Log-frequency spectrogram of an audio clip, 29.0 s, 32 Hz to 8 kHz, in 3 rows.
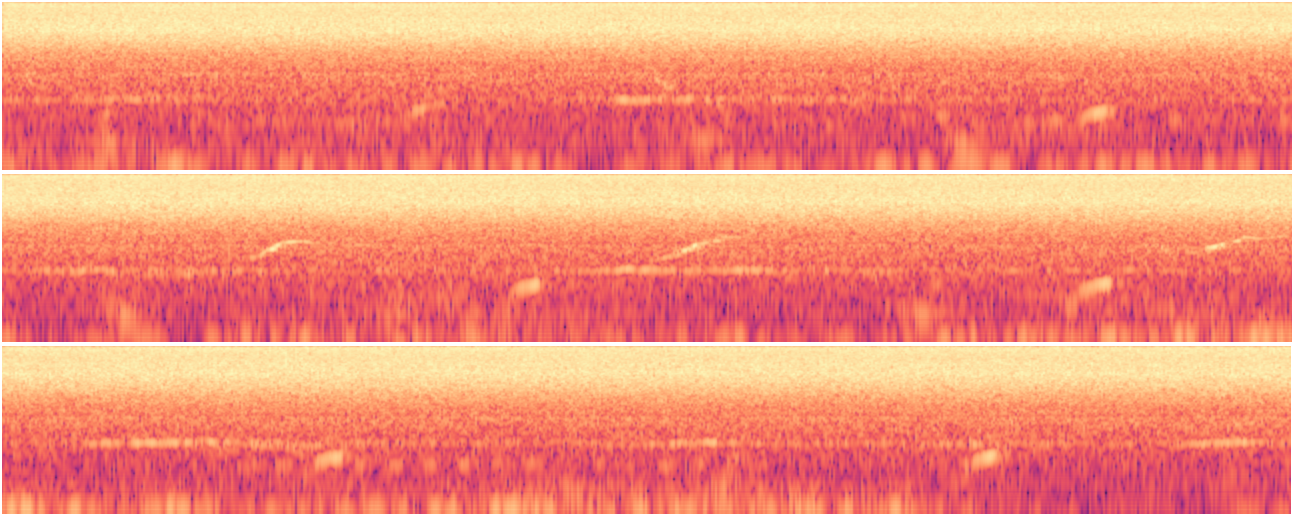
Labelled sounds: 11.7	12.0	humpback whale, 0.80 to 0.93 kHz
14.8	15.2	humpback whale, 0.80 to 1.1 kHz
18.8	19.1	humpback whale, 0.80 to 1.1 kHz

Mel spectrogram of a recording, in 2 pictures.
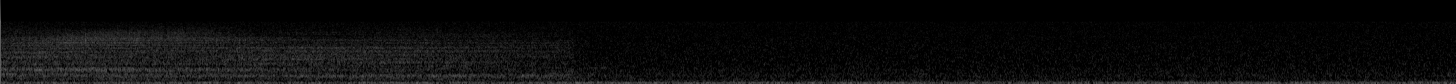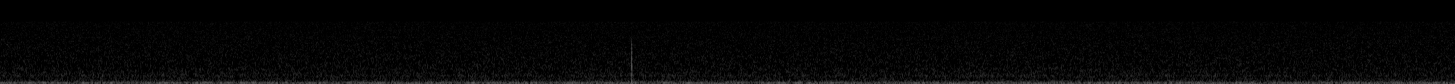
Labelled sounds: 0.0	0.3	vessel noise, 1.6 to 1.8 kHz

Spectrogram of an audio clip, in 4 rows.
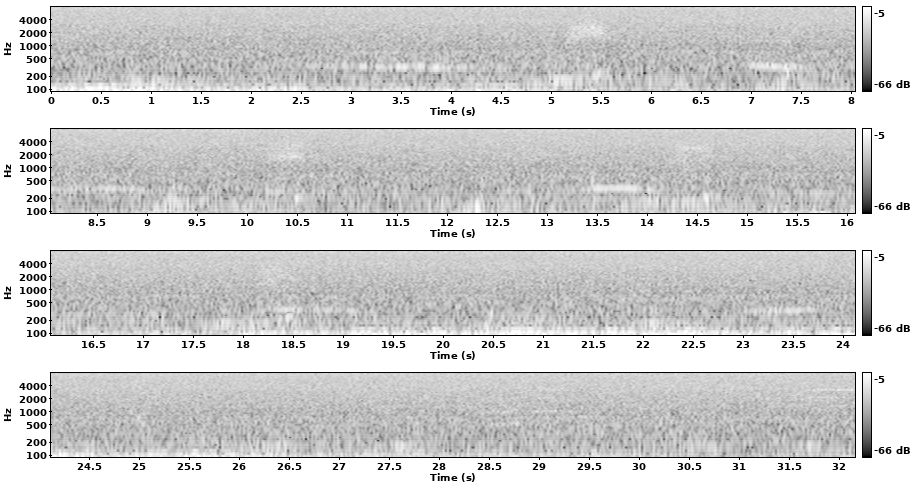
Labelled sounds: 28.5	28.8	humpback whale, 0.93 to 1.2 kHz
31.7	32.1	humpback whale, 3.0 to 3.3 kHz

